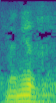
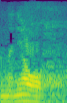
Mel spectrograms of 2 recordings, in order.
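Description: First: The gh sound is pronounced light and thin. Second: The gh sound is pronounced heavy and full. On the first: The speaker calls it right. "كأنها مرققة" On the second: The speaker calls it wrong. "لا تقل من يغر هذا خطأ"

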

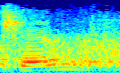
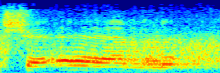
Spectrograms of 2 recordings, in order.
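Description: First: A plain long a follows, with no glottal stop. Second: A glottal stop follows, then a long a. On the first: "يقال شام" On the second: "شآم بالمد، بالهمز والمد"

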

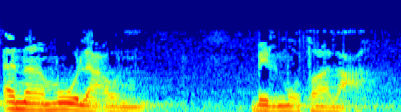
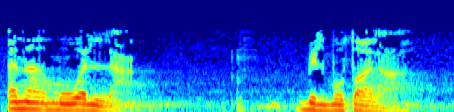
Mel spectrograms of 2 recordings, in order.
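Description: First: The word is said with plain vowels, mula. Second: The word is said with different vowels, mowalla. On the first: The speaker is fond of reading. The speaker calls it right. "ينبغي أن يقول" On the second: The word refers to a red bull. The speaker calls it wrong. "المولع هو الثور الأحمر"

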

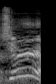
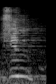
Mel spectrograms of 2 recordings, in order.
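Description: First: The syllable ends with an r-coloured sound. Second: The syllable has no r-coloured ending. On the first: The speaker calls it wrong. "什么叫今儿啊" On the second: The speaker calls it right. "正字读今"

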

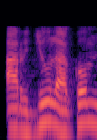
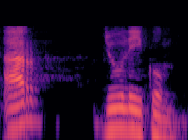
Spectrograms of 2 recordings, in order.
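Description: First: The vowel before 'kum' is 'a'. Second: The vowel before 'kum' is 'i'. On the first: The feet are washed, like the hands. The speaker calls it right. "wa arjulakum fathah" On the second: The feet are wiped, like the head. The speaker calls it wrong. "Mereka membacanya kasroh"

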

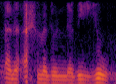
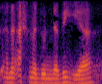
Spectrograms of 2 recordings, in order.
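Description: First: The last word ends with a u vowel. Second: The last word ends with an a vowel. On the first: The speaker claims to be a prophet. "فيؤكد يعرف نفسه بأنه نبي، فتصير أنا أحمد أنا مبتدأ أحمد خبر النبي صفة" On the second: The speaker praises the prophet. "أحمد فعل مضارع مرفوع علامة رفع الضمة، النبي مفعول به"

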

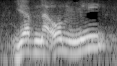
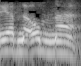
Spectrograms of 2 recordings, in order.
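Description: First: The m is followed by a short i vowel. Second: The m is followed by a short a vowel. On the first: "بالكسر" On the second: "بالفتح"

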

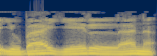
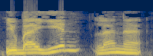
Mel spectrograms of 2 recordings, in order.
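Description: First: The n merges into a doubled l sound. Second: A clear n sound comes before lana. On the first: "Dibacanya menjadi yubayil lana. Seakan-akan di situ ada tasdid" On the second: "Ditulisnya ada bunyi N-nya"

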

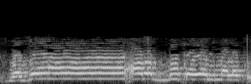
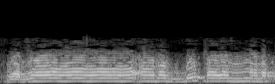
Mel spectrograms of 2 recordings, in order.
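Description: First: It is recited in a high, raised voice. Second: It is recited in a deep, rough voice. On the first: "عم يقرأ بصوت مرتفع" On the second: "عم يقرأ بصوت خشن"

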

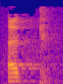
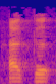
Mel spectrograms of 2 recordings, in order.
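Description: First: The final k is followed by a puff of breath. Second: The final k is followed by a short vowel. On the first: The speaker calls it right. "ketika lepas lisan kita, maka diikuti dengan nafas" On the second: The speaker calls it wrong. "bukan suara pantulan. Ake atau ate, tidak"

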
